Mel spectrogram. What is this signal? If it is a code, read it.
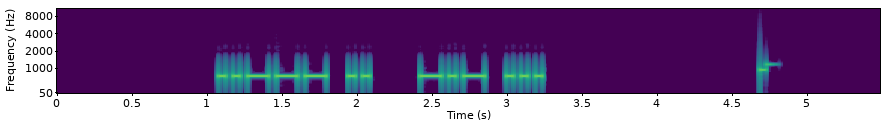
Morse code, heard as a keyed tone, about 25 wpm, 700 Hz. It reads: 2I KS
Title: Winter Field Day Exchanges Encore 25wpm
